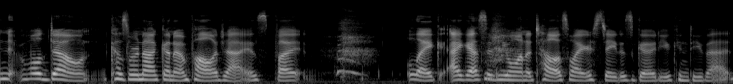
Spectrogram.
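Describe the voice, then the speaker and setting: A woman with an American accent speaks at a medium pitch with fairly even intonation. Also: moderate pace. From Minnesota. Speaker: podcast co-host. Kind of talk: casual chat. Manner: halting.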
